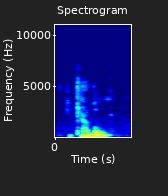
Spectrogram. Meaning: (verb) 1. To talk fast, idly, foolishly, or without meaning 2. To utter inarticulate sounds with rapidity; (noun) Confused or unintelligible speech
- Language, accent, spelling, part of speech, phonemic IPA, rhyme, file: English, Southern England, gabble, verb / noun, /ˈɡæbəl/, -æbəl, LL-Q1860 (eng)-gabble.wav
